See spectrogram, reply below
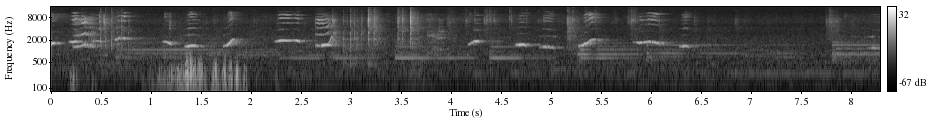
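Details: Pet cockatiels playing with an electric fan give short, rising whistled chirps about every half second, over a steady mechanical hum, with a brief low thump near the start.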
